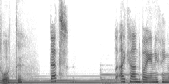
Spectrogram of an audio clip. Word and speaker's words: złote: How it's pronounced złote.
